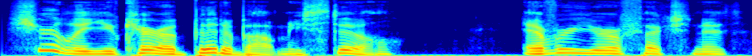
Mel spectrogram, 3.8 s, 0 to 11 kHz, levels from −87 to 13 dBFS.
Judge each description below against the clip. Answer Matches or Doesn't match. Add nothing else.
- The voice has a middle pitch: Matches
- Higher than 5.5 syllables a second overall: Matches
